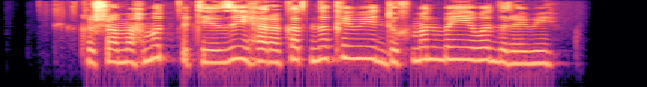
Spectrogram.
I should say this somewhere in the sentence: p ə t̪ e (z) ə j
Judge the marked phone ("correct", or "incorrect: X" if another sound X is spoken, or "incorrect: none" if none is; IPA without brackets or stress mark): correct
